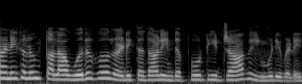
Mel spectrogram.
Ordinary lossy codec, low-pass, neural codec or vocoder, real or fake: none; 7.2 kHz; codec, 16 kHz, 2 kbps, FunCodec, trained on LibriTTS, 25 frames a second; fake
